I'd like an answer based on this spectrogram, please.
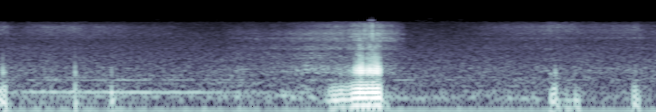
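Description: One loud rattling snort-like snore stands out above quiet breathing and faint room noise; snoring.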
